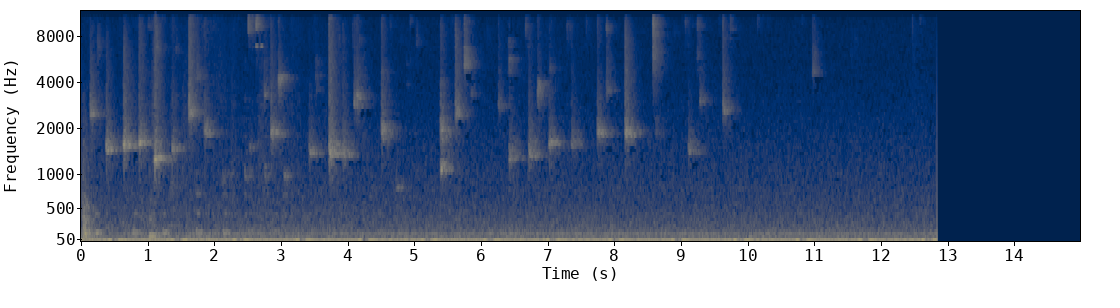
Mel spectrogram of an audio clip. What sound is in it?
Drippy sound
drip, dripping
